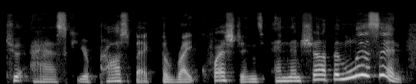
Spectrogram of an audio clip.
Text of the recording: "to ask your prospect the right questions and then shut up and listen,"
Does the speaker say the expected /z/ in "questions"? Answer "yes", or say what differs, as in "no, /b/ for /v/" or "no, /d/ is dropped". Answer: yes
